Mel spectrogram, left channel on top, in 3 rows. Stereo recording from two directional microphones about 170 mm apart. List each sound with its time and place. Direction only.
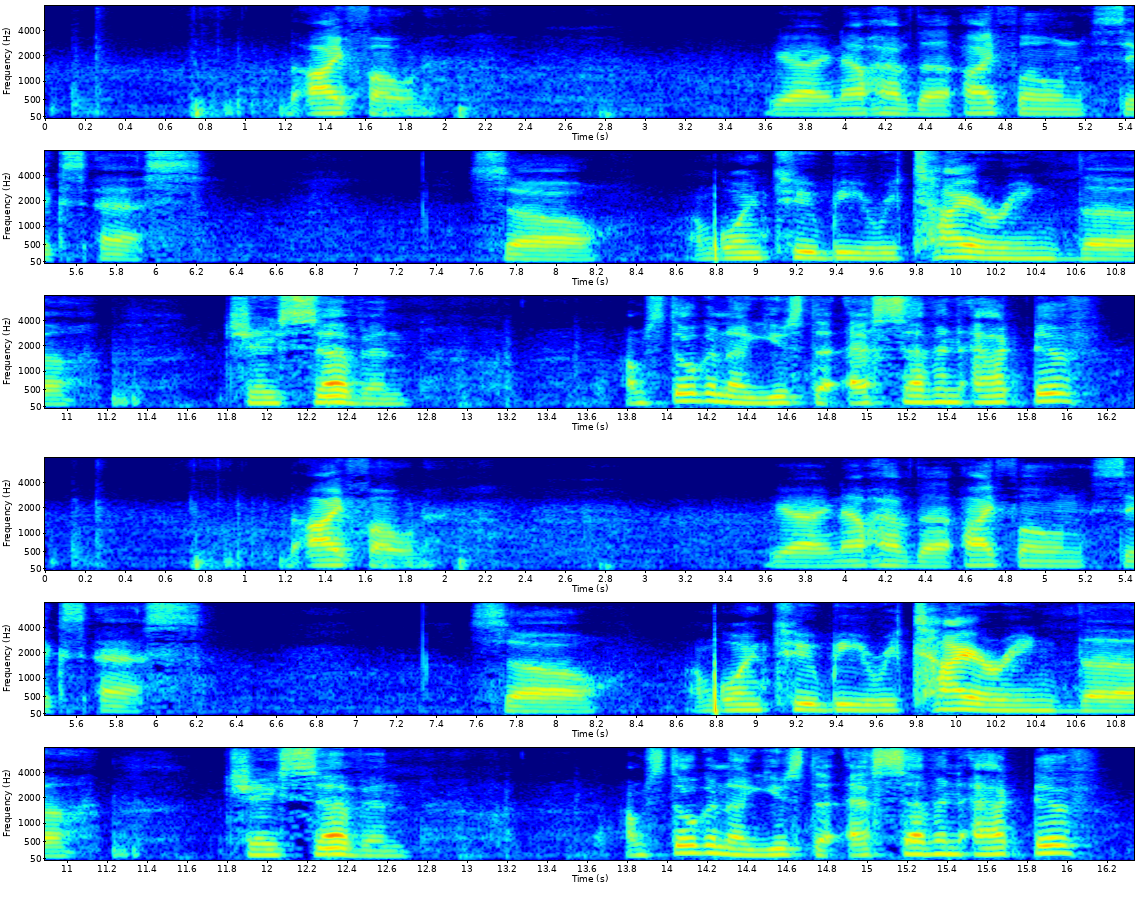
1.2 s speech: 5° right (ahead or behind)
3.6 s speech: 10° right (ahead or behind)
7.7 s speech: 10° right (ahead or behind)
8.8 s speech: centre (ahead or behind)
9.5 s speech: 5° right (ahead or behind)
10.8 s speech: 15° right (ahead or behind)
13.7 s speech: 15° right (ahead or behind)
